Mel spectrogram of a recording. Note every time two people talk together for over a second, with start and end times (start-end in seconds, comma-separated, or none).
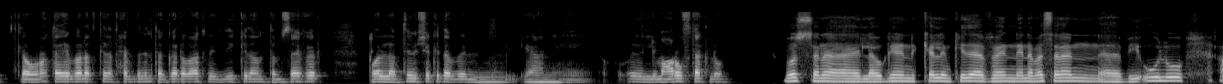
none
